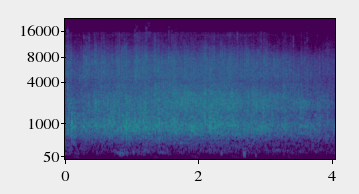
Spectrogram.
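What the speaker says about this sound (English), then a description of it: "Big round of applause." Audience applause fills an economic forum hall on knowledge economy, a steady, fairly distant wash of clapping that holds evenly throughout with no voices.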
